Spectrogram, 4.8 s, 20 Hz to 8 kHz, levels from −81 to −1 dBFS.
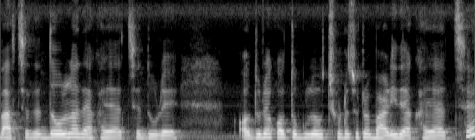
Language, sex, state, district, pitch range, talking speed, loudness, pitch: Bengali, female, West Bengal, Jalpaiguri, 180-200 Hz, 165 wpm, -16 LUFS, 190 Hz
